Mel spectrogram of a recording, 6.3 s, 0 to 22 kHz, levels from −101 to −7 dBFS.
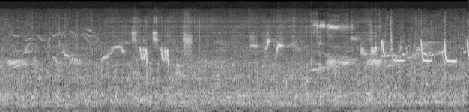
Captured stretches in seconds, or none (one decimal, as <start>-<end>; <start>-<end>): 0.0-1.4; 5.1-6.3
